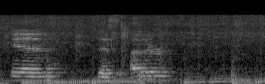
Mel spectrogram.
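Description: Onions frying in a very hot pan: a steady, loud crackling sizzle that continues throughout with slight surges, suggesting stirring.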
